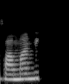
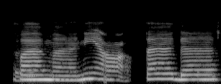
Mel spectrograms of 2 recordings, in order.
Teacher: huruf ain sukun jangan seperti kaf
